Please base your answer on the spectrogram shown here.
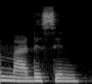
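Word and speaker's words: medicine: फिर ये है मेडिसिन, मेडिसिन, सी आई को हम सी प्रोनाउंस कर रहे हैं।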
